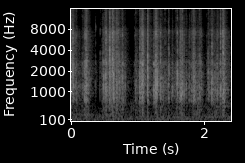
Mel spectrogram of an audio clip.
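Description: GAN 354 M magnetic speedcube with its layers turned quickly by hand: a rapid, uneven run of plastic clicks and clacks as the layers snap into place.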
